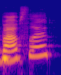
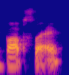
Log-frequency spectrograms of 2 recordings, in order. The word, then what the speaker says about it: bobsleigh: with everything else seriously so only americans call it bobsled i mean pretty much pretty much like i think other people have adopted it just because like they've heard americans saying it but in general the correct way to say is bobsley so you want to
